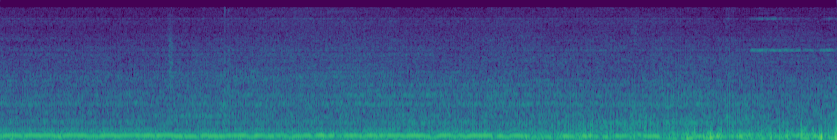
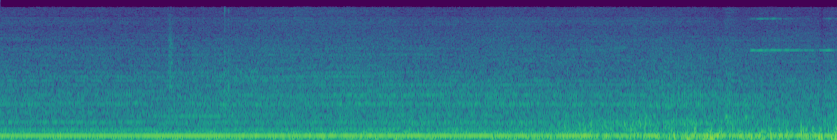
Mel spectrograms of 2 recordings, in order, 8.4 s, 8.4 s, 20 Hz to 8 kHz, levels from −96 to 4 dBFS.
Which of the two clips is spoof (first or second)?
first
